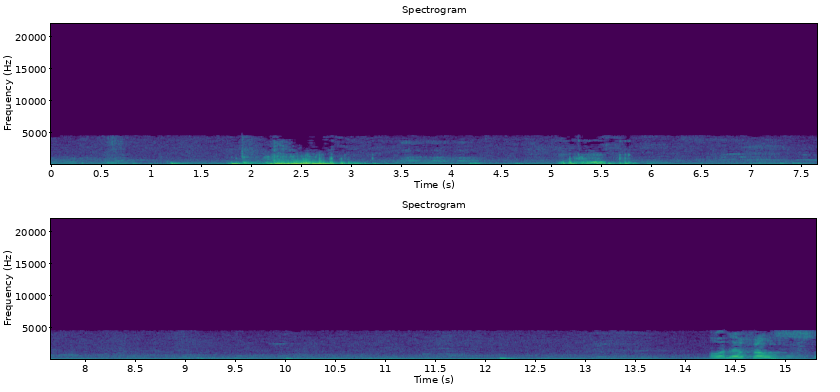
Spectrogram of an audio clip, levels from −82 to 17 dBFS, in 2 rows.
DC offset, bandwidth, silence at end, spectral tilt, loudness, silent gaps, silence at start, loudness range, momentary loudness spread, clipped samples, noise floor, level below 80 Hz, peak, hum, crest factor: under 0.1%; 4.7 kHz; 0 s; -9 dB/octave; -19 LUFS; none; 0.2 s; 25 LU; 27 LU; under 0.1%; -45 dBFS; -28 dBFS; -2 dBFS; none; 22 dB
